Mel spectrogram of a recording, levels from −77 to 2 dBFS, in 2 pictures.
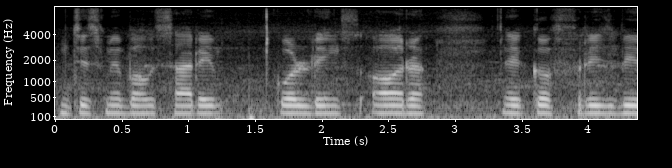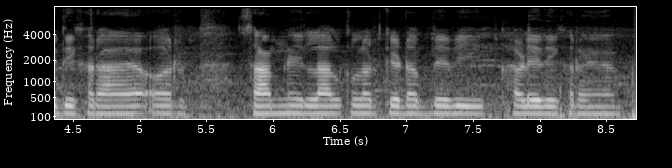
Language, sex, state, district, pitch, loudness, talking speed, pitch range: Hindi, male, Uttar Pradesh, Jyotiba Phule Nagar, 155 Hz, -19 LUFS, 160 wpm, 150-155 Hz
